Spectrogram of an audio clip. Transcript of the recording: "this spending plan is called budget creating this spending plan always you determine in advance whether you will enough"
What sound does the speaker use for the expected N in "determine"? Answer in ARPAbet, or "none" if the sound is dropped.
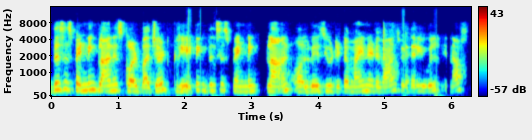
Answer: none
